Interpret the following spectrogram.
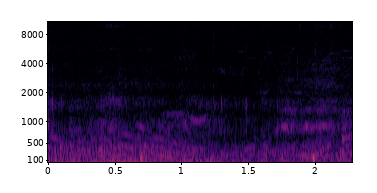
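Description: Football kicked back and forth in a passing drill on grass: a soft thud a little under a second in and a sharper kick near the end, over faint distant voices.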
